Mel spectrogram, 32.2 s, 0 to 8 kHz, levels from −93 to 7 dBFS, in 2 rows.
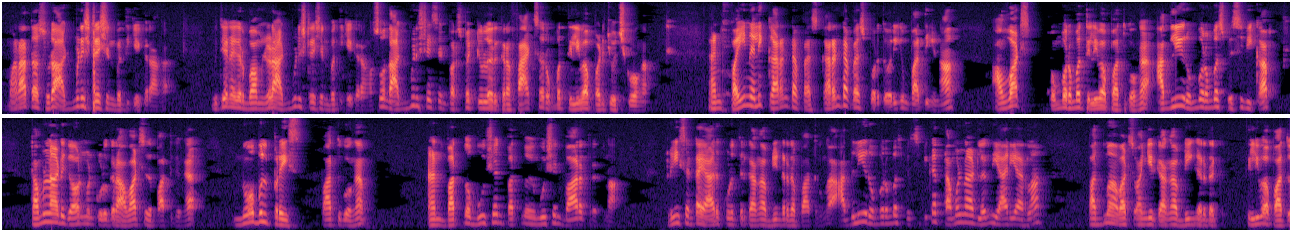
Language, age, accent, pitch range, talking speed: Tamil, 20-39, native, 165-260 Hz, 130 wpm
